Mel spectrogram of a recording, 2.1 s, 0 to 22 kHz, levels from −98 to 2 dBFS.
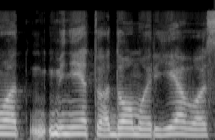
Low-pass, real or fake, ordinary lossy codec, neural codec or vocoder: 14.4 kHz; real; Opus, 32 kbps; none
